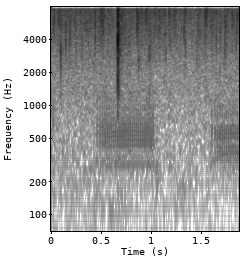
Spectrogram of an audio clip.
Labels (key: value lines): label: biophony, croak
recorder: SoundTrap 500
